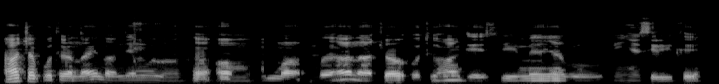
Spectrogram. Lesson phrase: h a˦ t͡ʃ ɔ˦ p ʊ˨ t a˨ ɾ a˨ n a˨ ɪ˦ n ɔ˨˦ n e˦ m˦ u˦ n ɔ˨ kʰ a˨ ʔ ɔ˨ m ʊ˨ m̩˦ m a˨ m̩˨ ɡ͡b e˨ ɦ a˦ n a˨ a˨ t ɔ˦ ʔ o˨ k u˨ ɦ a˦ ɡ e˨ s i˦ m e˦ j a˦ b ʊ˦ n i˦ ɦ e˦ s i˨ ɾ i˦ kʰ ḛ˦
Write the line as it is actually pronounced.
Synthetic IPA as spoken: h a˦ t͡ʃ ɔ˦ p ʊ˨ t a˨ ɾ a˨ n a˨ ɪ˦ n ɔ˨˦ n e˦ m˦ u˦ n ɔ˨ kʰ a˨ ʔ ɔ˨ m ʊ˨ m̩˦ m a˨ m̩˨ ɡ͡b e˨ ɦ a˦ n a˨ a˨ t͡ʃ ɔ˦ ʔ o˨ t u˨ ɦ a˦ ɡ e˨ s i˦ m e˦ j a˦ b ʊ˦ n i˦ ɦ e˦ s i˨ ɾ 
